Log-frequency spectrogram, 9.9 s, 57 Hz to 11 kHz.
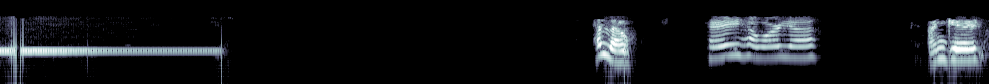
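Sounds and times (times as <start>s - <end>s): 
telephone dial tone while placing a call: 0.0s - 2.3s
speech: 6.0s - 6.4s, 7.1s - 8.3s, 9.3s - 9.8s.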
